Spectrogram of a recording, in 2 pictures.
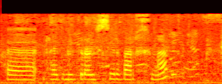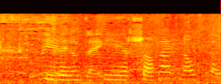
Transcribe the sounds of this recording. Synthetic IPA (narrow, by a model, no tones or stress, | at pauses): əːr̥ɛdɪniɡrɔjsɪrvarχnað | ivɨnirʃɔf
